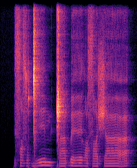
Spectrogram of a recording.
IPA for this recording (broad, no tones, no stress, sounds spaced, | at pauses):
s ɛ zˤ y ɡ͡ǀ eː m y ǁ a ɓ ɛː l ə sˤ e ʃ aː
